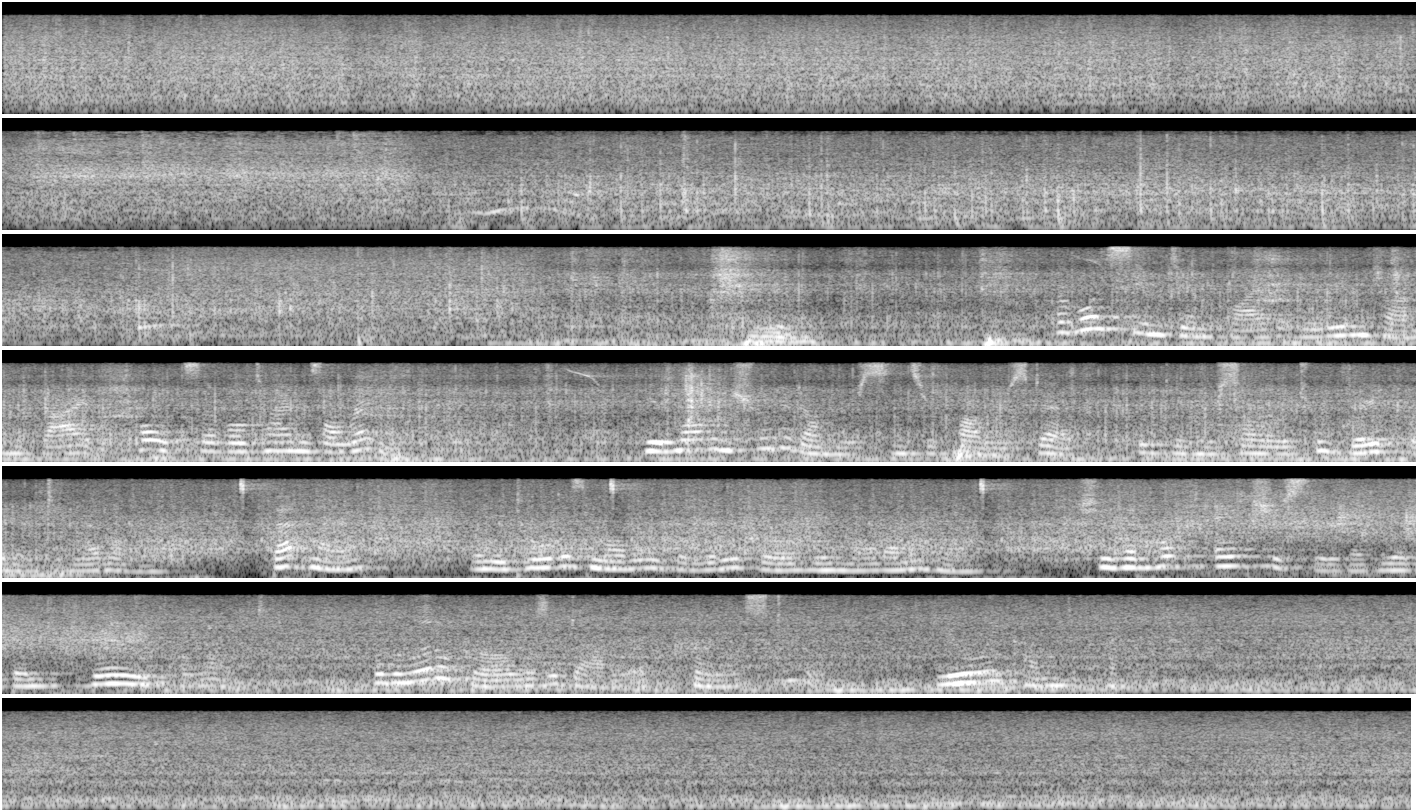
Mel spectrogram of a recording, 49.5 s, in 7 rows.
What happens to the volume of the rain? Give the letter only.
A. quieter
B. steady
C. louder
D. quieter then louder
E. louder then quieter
B.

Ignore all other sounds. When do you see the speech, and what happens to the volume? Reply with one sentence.
The speech can be heard briefly from 17.7 to 18.2 s; from 19.4 to 23.4 s, at a steady volume; and from 24.4 to 41.0 s, at a steady volume.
